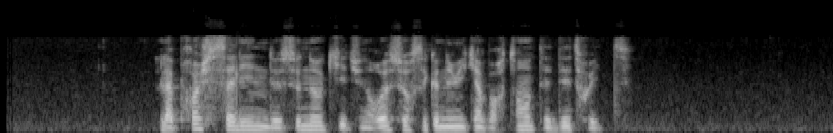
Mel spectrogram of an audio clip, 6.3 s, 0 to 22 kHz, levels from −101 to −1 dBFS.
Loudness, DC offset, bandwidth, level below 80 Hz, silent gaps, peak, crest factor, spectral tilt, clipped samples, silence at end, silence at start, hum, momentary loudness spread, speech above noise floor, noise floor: -29 LUFS; under 0.1%; 7.2 kHz; -68 dBFS; none; -10 dBFS; 22 dB; -5.5 dB/octave; under 0.1%; 1.55 s; 1.2 s; none; 8 LU; 39 dB; -68 dBFS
